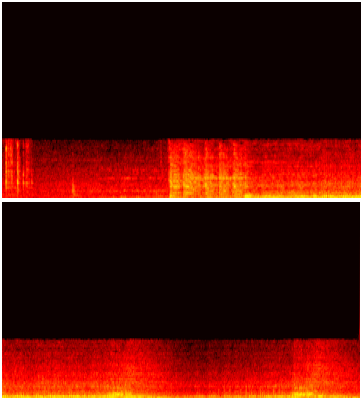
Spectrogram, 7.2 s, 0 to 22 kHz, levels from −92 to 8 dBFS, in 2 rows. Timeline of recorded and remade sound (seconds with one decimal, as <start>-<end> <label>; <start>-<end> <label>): 0.0-1.0 recorded; 1.0-3.2 remade; 3.2-7.2 recorded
